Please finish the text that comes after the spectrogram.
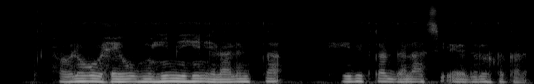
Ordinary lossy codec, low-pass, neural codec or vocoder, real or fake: none; 19.8 kHz; codec, 44.1 kHz, 7.8 kbps, DAC; fake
